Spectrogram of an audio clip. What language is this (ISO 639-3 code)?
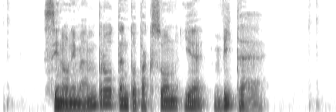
ces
